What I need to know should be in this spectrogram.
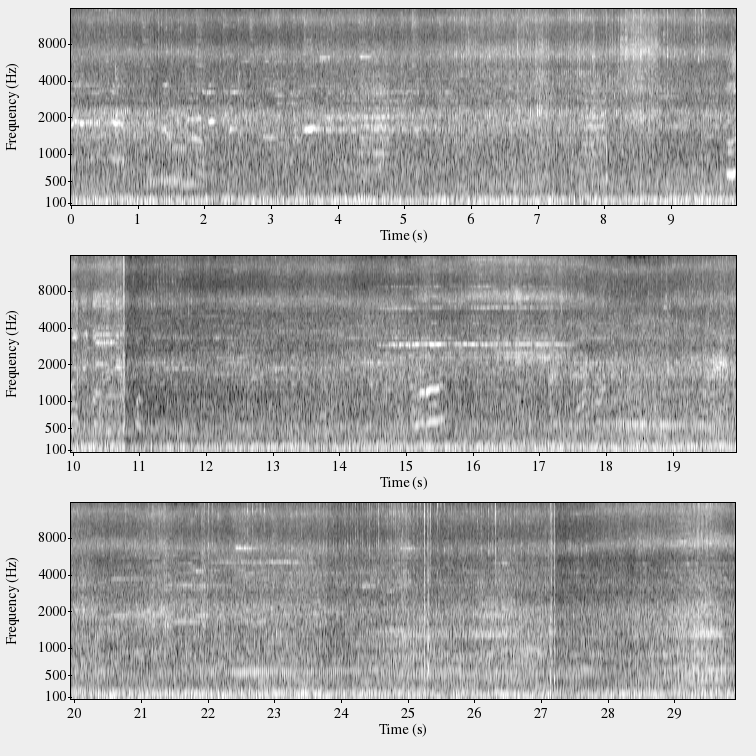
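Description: A busy street hums steadily in the background.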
